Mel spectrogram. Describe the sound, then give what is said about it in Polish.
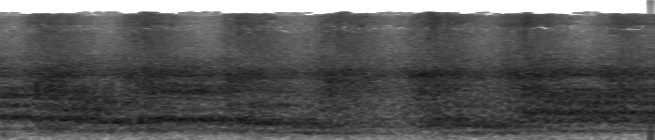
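A crowd of fans cheers for the Poland national team at Ergo Arena, a loud, sustained roar of many voices holding steady, briefly dipping midway before swelling back. “Tłumy kibiców w Ergo Arenie, taki donośny doping.”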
